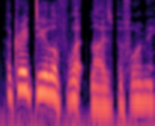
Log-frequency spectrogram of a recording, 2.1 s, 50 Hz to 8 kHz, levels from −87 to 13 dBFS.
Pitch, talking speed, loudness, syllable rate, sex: 150 Hz, 230 wpm, -18 LUFS, 5.4 syllables/s, male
